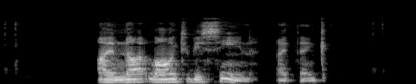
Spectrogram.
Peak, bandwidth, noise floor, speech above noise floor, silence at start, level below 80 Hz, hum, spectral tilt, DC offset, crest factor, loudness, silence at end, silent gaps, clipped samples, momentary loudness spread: 0 dBFS; 9.2 kHz; -88 dBFS; 72 dB; 0.95 s; -58 dBFS; none; -6 dB/octave; under 0.1%; 18 dB; -16 LUFS; 0.9 s; none; under 0.1%; 17 LU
